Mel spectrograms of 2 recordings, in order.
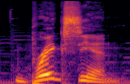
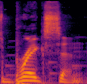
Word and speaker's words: Braixen: T in its spelling break seein its braixen and I Manor in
